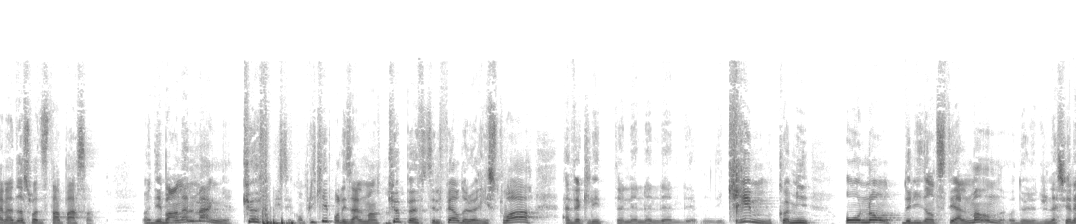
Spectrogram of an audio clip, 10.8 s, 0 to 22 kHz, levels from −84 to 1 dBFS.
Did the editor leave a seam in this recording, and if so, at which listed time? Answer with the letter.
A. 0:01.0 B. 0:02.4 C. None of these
B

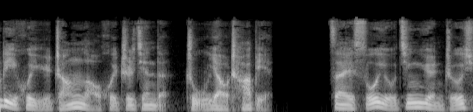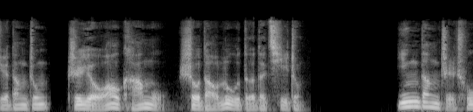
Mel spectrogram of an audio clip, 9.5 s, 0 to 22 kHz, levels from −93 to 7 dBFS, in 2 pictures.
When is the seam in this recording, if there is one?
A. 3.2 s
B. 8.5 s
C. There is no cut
A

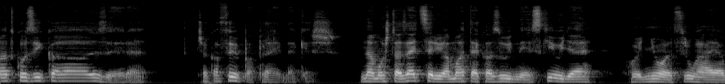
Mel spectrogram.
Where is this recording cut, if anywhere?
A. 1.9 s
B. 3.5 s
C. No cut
B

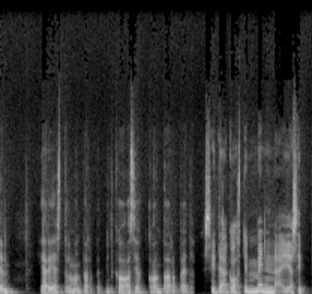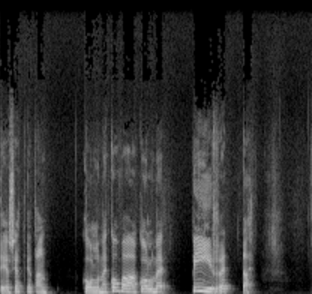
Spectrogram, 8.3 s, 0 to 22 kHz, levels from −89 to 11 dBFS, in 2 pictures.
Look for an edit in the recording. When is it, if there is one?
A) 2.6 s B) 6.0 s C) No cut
A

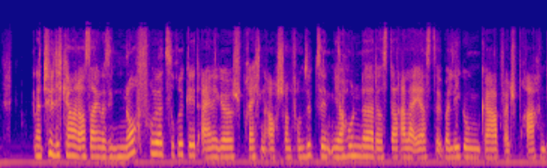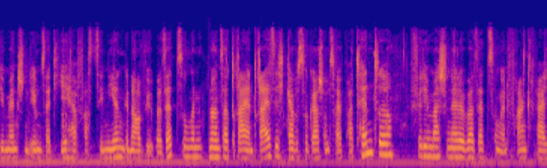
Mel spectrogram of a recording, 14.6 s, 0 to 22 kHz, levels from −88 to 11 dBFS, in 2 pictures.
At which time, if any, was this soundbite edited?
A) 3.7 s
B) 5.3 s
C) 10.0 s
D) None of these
B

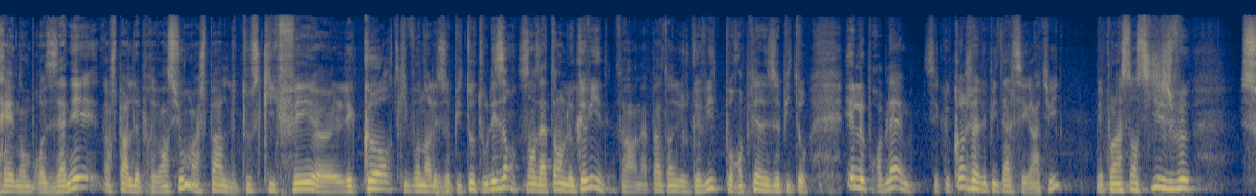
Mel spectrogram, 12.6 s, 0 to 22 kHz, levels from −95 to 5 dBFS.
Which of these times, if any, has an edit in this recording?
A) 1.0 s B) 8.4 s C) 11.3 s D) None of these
B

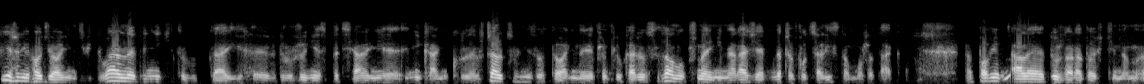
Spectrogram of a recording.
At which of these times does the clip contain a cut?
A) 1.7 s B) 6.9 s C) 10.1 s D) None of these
C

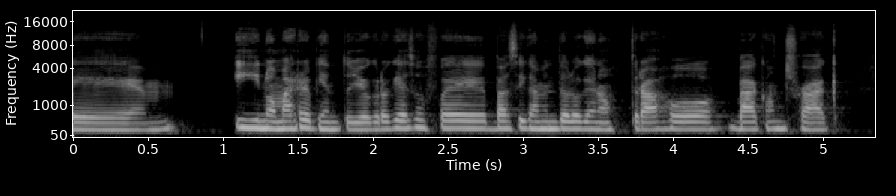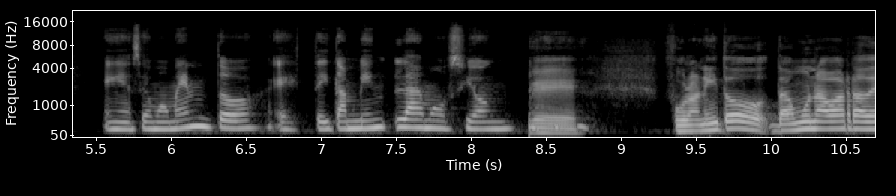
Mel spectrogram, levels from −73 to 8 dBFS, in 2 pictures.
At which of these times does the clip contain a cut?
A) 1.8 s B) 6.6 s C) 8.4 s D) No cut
C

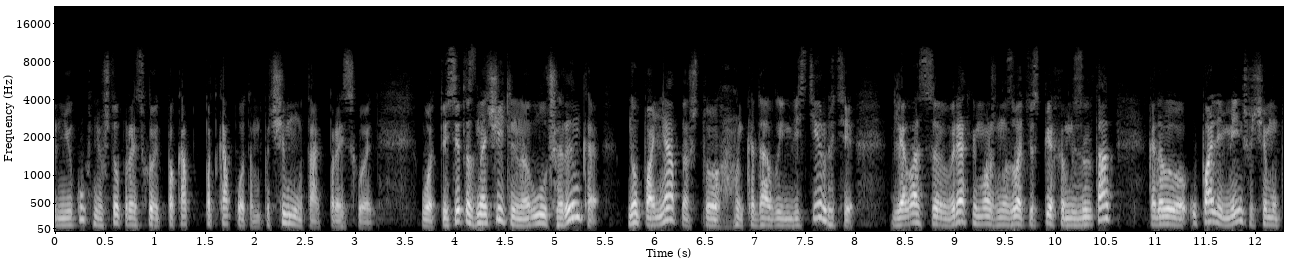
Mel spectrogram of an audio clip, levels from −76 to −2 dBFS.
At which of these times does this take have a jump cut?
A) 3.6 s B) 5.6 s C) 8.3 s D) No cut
A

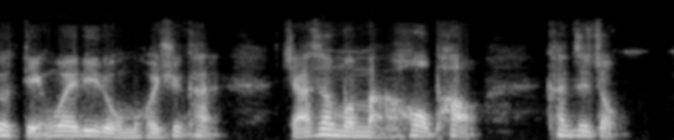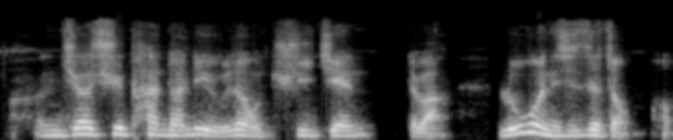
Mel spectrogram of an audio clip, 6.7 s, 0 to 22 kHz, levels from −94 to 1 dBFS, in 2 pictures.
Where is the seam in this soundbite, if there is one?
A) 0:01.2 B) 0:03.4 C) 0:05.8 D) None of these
C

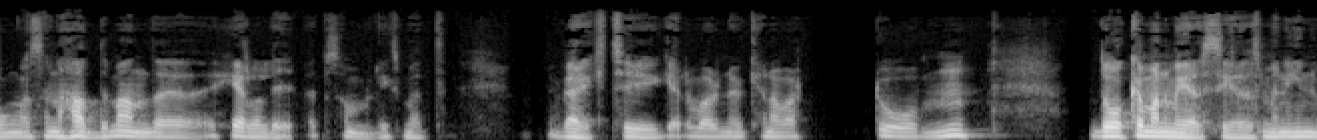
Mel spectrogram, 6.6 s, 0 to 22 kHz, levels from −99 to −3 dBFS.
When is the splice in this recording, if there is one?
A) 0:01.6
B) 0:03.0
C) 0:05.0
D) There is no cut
A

